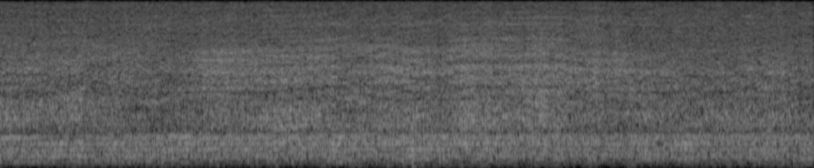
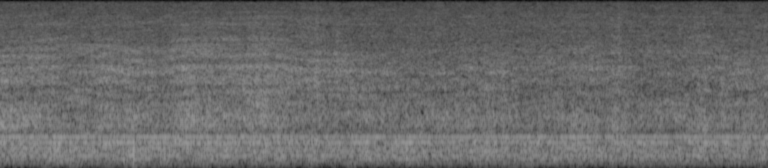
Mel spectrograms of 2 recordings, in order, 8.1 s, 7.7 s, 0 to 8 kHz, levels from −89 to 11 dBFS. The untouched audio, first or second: second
